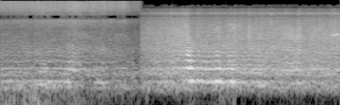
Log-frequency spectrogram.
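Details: Beekeeping inspection of honey bee colonies: a continuous low buzzing drone that grows slightly fuller halfway through, with a couple of soft bumps from frames being moved.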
